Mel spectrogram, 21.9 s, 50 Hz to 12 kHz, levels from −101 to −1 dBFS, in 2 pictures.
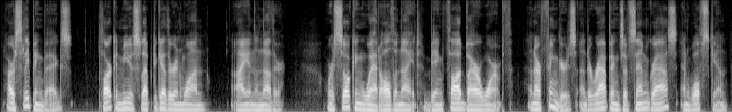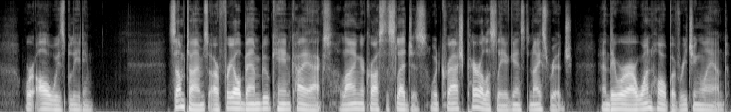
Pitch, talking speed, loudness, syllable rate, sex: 115 Hz, 170 wpm, -19 LUFS, 4.7 syllables/s, male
